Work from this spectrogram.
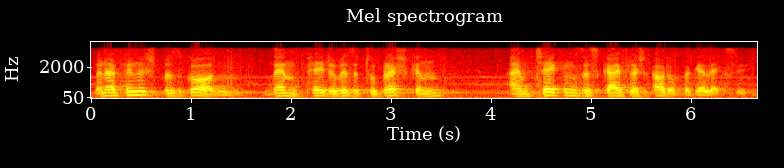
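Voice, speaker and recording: A man's voice: medium pitch, big pitch swings, normal speed, faint music behind, lightly acted. An actor playing a gloating, ruthless escaped convict in a 1950s TV drama, taunting his captives. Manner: taunting, sneering. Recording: dull lo-fi 1950s TV soundtrack.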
